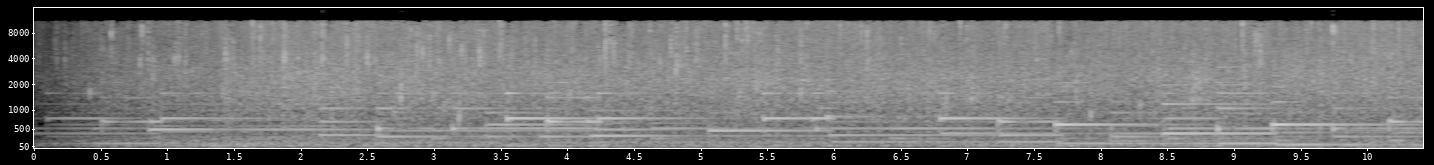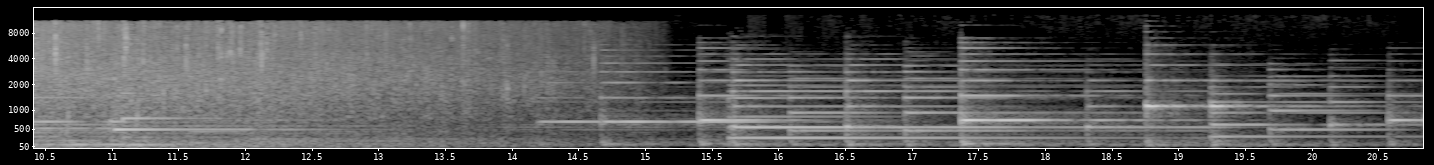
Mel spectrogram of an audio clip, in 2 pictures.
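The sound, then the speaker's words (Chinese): Steady rain hisses beneath a gentle melodic tune for about fifteen seconds, then the rain stops and the music carries on alone. No one speaks. “雨后天晴。”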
